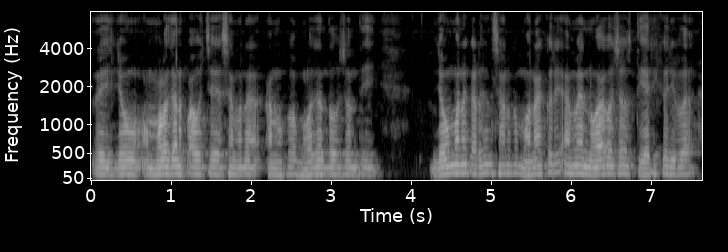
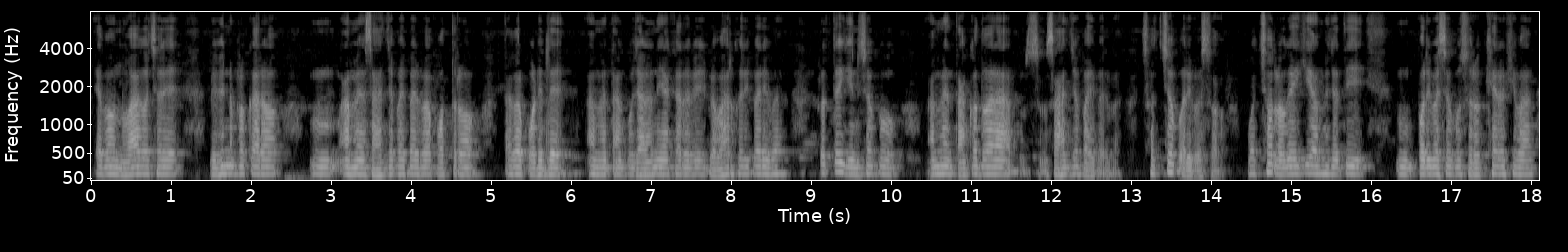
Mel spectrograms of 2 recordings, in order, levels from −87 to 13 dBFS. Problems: none marked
